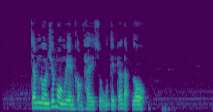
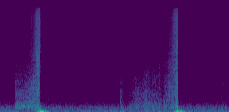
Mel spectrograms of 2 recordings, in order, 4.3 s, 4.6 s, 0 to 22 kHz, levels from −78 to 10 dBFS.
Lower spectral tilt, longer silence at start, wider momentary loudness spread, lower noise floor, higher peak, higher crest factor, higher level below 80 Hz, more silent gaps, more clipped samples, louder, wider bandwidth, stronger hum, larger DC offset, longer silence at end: first, -7 dB/octave vs -4 dB/octave; first, 0.65 s vs 0.3 s; second, 8 LU vs 19 LU; first, -60 dBFS vs -52 dBFS; first, -2 dBFS vs -14 dBFS; about the same, 20 dB vs 18 dB; second, -68 dBFS vs -42 dBFS; neither; neither; first, -21 LUFS vs -43 LUFS; second, 11 kHz vs 16.5 kHz; neither; neither; first, 1.4 s vs 0.05 s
